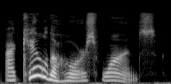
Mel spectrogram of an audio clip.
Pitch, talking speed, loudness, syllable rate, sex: 215 Hz, 175 wpm, -17 LUFS, 4.7 syllables/s, female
